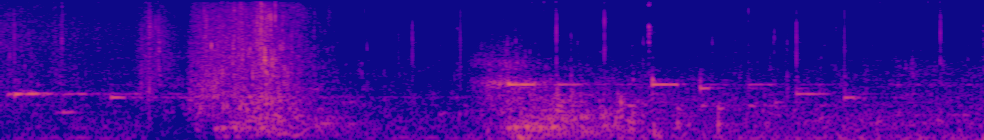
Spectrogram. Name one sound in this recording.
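Bubbles gurgle and burble underwater.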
